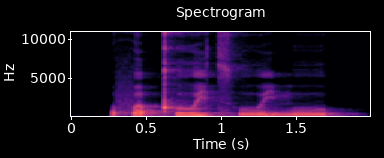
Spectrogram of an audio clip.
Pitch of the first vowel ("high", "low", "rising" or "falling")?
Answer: high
